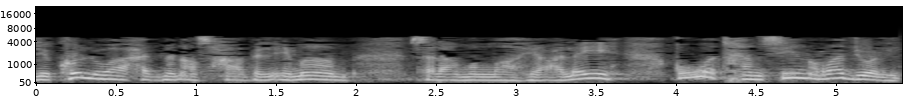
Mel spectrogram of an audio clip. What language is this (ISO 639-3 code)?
ara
